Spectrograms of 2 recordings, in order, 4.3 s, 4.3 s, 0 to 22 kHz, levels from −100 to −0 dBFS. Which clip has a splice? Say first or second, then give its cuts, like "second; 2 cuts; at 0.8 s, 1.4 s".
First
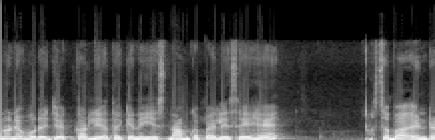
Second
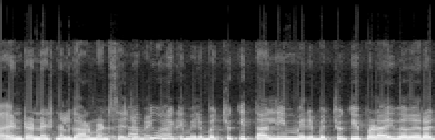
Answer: second; 1 cut; at 1.4 s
